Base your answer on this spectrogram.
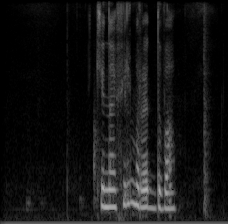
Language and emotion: Russian, neutral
